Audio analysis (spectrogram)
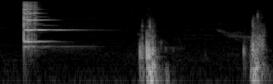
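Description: A single bright clink of two glasses of alcohol in a toast between two friends at a KTV karaoke venue rings out and fades over about a second, followed by two short, duller knocks, like glasses being set down or handled.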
